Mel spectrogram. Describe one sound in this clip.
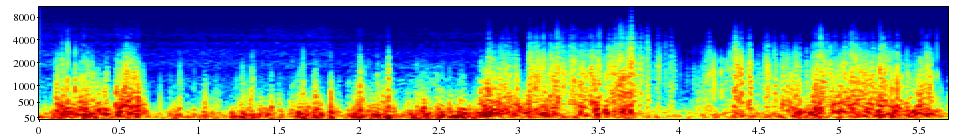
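Small waves break and wash onto the shore.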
